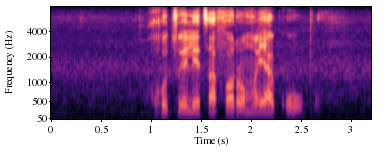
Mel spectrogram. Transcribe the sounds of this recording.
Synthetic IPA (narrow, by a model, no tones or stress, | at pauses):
χʊt͡sʼwelet͡sʼafɔɾɔmɔjakʼʊːpʼɔ̰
